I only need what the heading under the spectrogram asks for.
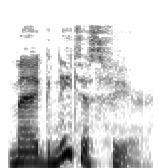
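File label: "magnetosphere", British English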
